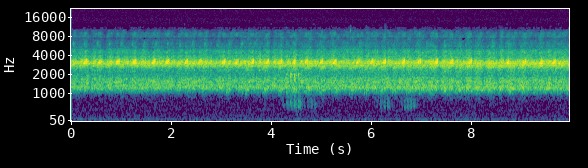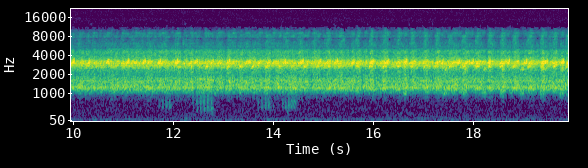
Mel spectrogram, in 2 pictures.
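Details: Frogs giving mating calls on a quiet country night in rice-planting season, a dense high trilling chorus with a few lower, short pulsed croaks from nearer frogs breaking through about six times.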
